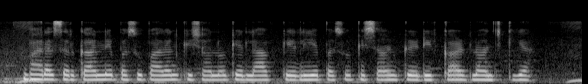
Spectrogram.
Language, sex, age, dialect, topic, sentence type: Hindi, female, 18-24, Awadhi Bundeli, agriculture, statement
